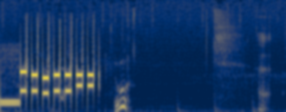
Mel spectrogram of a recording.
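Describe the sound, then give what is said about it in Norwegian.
A rapid series of about eight crisp telephone keypad tones, evenly spaced like someone dialing a number, followed by a brief warbling chirp and then quieter rustling noise, as the phone connects to the switchboard. “og som dere vet, så må jeg starte den opp før jeg kan Jeg må koble meg på sentralen.”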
